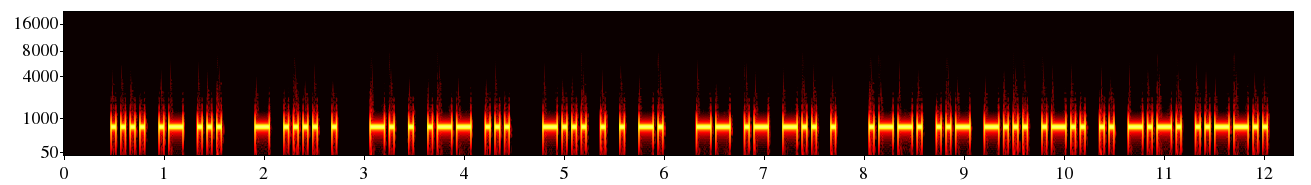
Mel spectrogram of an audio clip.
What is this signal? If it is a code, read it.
Morse code, heard as a keyed tone, about 25 wpm, 700 Hz. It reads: HAS THE NEWS BEEN MADE PUBLIC?
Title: Sentences from Top 1000 Words - Review Part 3 - 25wpm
